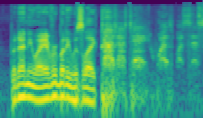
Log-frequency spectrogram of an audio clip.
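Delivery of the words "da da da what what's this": hushed whisper with tittering. Retelling how everybody on the set reacted: imitating people whispering. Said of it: "Everybody's whispering and tittering around".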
